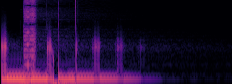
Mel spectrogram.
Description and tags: Robot eating screws. Playing around with filters.
sci-fi, experimental, eating, nomnom, robot, yummy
